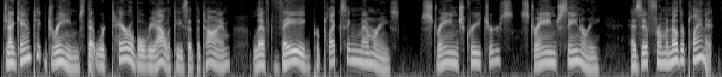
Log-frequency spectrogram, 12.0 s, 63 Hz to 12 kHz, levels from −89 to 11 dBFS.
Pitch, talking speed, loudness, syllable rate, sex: 160 Hz, 110 wpm, -20 LUFS, 4.1 syllables/s, female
